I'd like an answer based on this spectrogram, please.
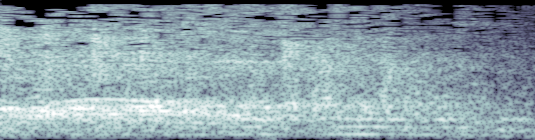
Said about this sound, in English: Congregational church. So let's hear a cheer for the congregational church tonight.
